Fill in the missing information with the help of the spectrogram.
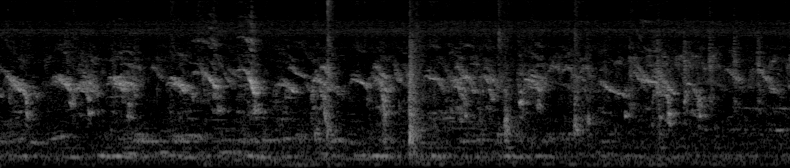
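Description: Chickens calling: a continuous run of short, high, falling chirps, several a second, with a couple of brief clicks midway.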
